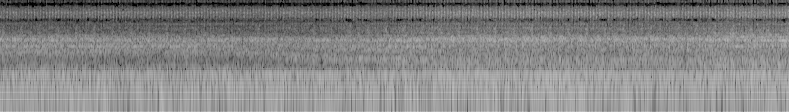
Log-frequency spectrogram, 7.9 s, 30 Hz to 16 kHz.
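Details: BMW M340i petrol engine idling steadily, with a light, fast ticking on top: the normal sound of the 350-bar high-pressure direct-injection fuel pump.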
